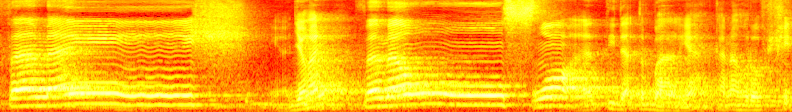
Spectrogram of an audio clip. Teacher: [Musik] mengucapkan nun sukun kita samarkan pada huruf shid ikhfa ya ketika proses menyamarkan Nun dan Shin ini ada bunyi dengung ya dengungnya tipis saja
